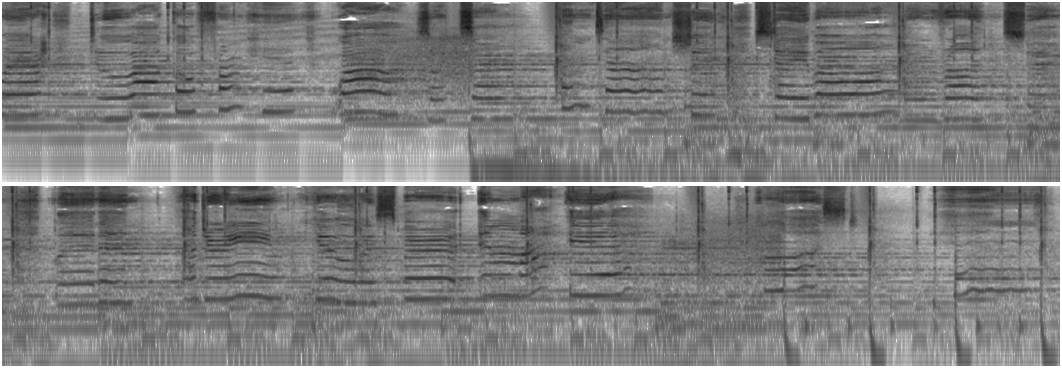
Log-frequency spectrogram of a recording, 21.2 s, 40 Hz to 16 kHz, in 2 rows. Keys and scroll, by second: 2.9 Right, 3.4-4.8 typing.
